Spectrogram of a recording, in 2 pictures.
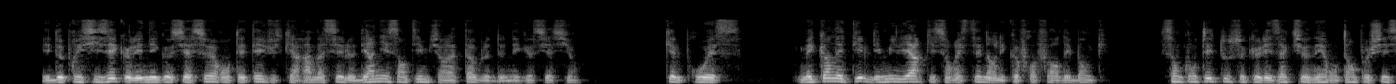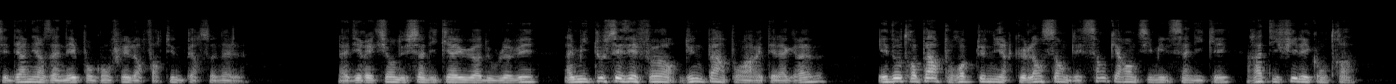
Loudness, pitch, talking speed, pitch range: -25 LUFS, 110 Hz, 180 wpm, 105-125 Hz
